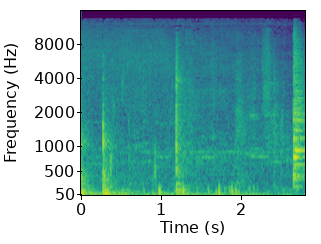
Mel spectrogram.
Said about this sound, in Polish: Krupka się gotuje. Co dobrego pani przygotowuje? Widać, że krupnik duży garnek. Dzisiaj będzie na obiad pełny garnek. Jeszcze troszkę będzie gotowa.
